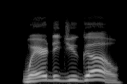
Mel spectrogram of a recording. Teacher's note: Stress did and go slightly. The small words are softer.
